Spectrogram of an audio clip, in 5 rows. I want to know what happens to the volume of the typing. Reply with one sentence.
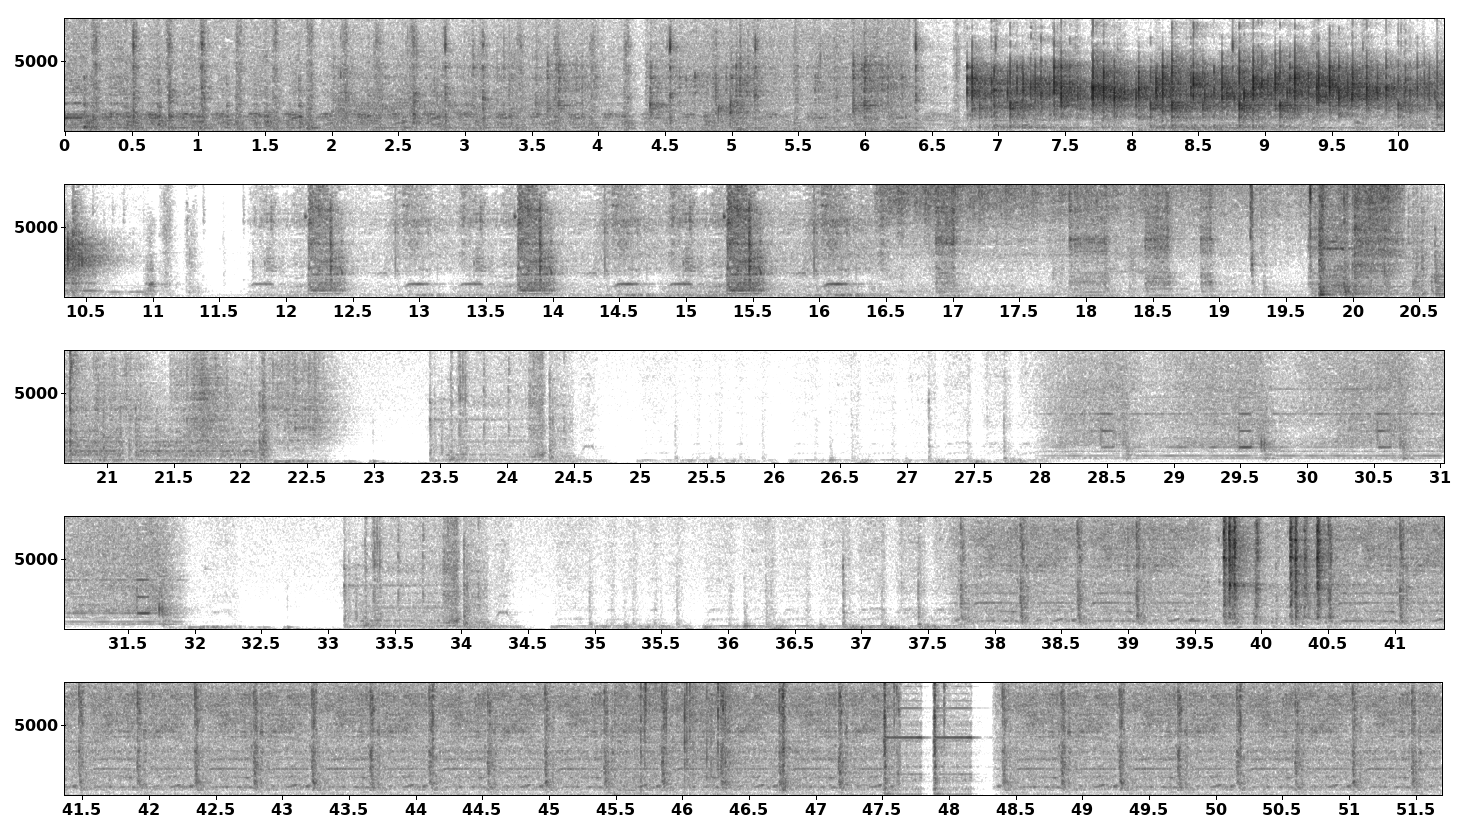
The volume of the typing goes up.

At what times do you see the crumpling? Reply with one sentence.
The crumpling can be heard from 2.0 to 3.6 s, from 20.4 to 22.8 s and from 45.5 to 46.4 s.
